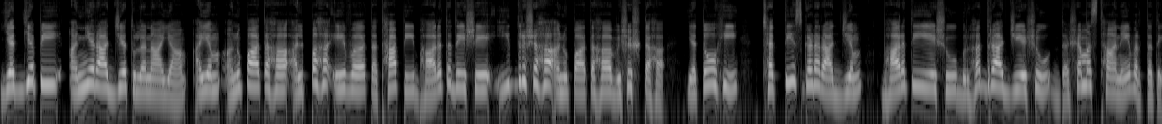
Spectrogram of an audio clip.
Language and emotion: Sanskrit, neutral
